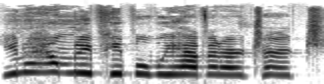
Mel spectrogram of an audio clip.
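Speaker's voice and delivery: shrill, very high, very loud indignant outburst. Telling a story, quoting her mom who got mad: retelling Mom's angry reply. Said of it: "She got all mad".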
